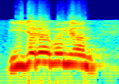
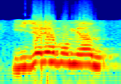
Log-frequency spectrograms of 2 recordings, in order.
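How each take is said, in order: Both takes have the same delivery.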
